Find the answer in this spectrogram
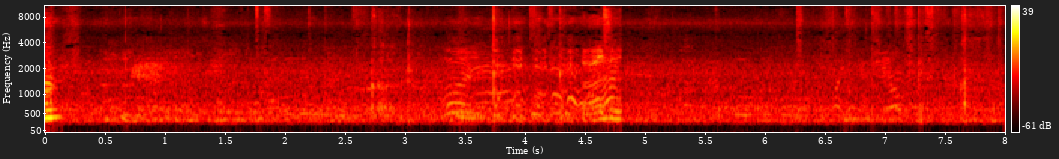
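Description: Chatter of players and onlookers around an outdoor basketball court, with one voice calling out more clearly from about three and a half to five seconds in.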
